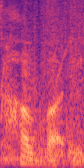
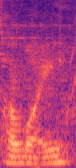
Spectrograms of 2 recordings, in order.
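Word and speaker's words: Hawaiʻi: I mean Hawaii sorry the proper way to pronounce Hawaii is Havi but we the rest of the world knows us as Hawaii so that's pretty much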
